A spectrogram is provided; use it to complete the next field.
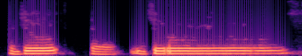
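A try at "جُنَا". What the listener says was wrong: জিমটা টান হবে না, জিমটা শুধু পেশ টান হয় না, নুন আলিফ যাবার না, এইটা টান হবে।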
